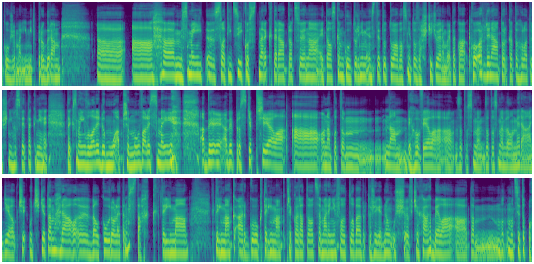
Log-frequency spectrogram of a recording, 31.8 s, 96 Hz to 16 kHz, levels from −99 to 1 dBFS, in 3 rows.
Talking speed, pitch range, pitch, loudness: 165 wpm, 165-185 Hz, 175 Hz, -17 LUFS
